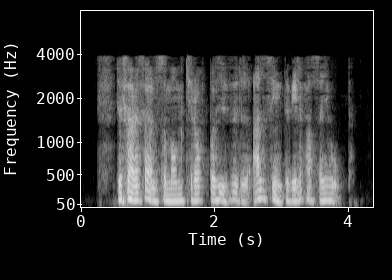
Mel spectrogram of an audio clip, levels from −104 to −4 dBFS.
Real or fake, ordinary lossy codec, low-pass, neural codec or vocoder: real; AAC, 16 kbps; 7.2 kHz; none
